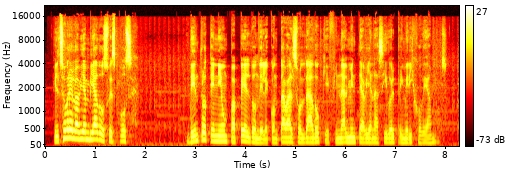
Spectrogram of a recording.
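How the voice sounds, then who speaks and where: Lively intonation from a man, with noticeable background noise behind. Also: medium pitch for a man, fairly quick pace. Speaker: creepypasta storyteller. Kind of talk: horror story narration, bedtime ghost-story style, scripted reading.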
